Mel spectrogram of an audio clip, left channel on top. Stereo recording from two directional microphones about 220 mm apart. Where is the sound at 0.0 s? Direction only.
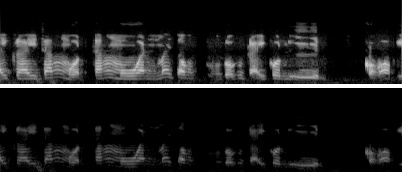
20° left (ahead or behind).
